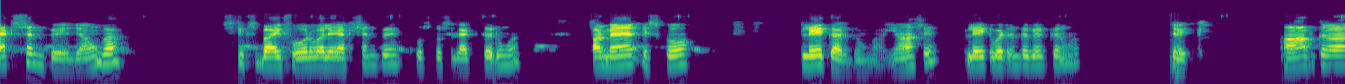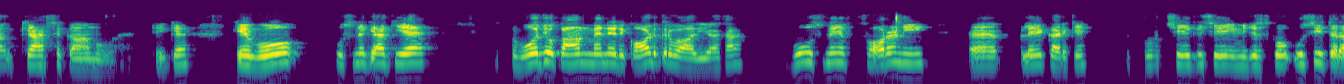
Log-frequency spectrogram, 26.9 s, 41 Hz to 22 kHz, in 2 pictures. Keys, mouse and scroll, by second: 4.5-5.1 shift+scroll down 1, 5.1-6.8 shift+drag, 17.6 ctrl+shift+z, 17.8 shift+click.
